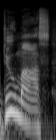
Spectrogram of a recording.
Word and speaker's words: Dumas: getting name wrong it's Dumas yeah Dumas what I tell people do just do okay and then more in Spanish okay got I'm leave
